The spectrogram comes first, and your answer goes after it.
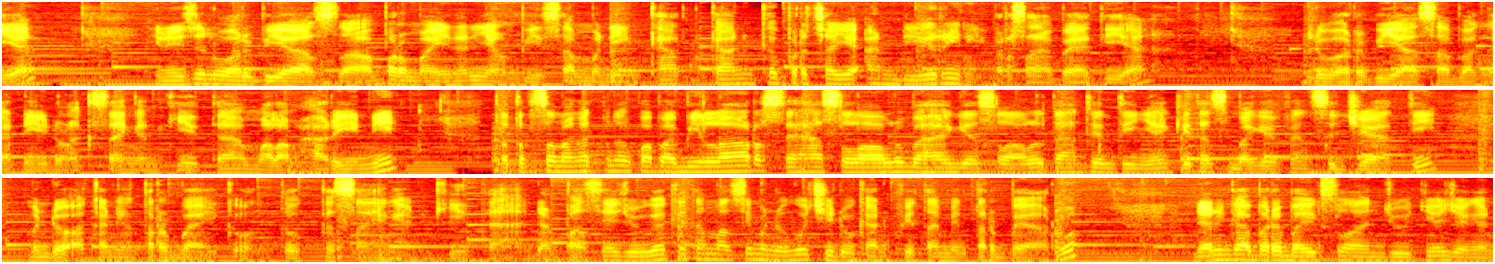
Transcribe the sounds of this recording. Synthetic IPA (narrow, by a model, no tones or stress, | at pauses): ja | inis̬iluarbiasapərmainanjaŋbisaməniŋkat̪̚kankəpərt͡ʃajaʔandiɾinɪhbərsabat̪ja | luarbiasabaŋət̪̚niidolakə̥sajaŋankit̪amalamɦaɾiːni | t̪ət̪əp̚səmaŋat̪̚unt̪ʊk̚papabilarseɦat̪səlalubaɦaɡiasəlalut̪ant̪int̪iɲakit̪asəbaɡajfɛnsəd͡ʒat̪i | məndoʔa̰kanjaŋt̪ərbaɪkṵnt̪ʊkːəsajaŋankʰit̪a̰danpakst̪iɲad͡ʒuɡakit̪amasɪhmənuŋɡut͡ʃidukanfit̪amɪnt̪ərbaɾu | danɡabərbaɪksəlaɲd͡ʒut̪̚ɲad͡ʒəŋan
